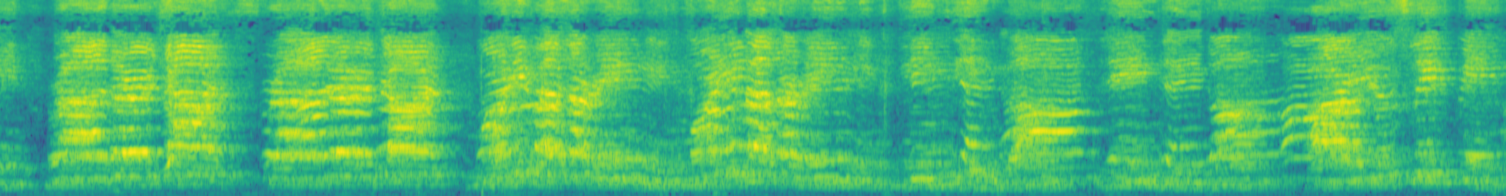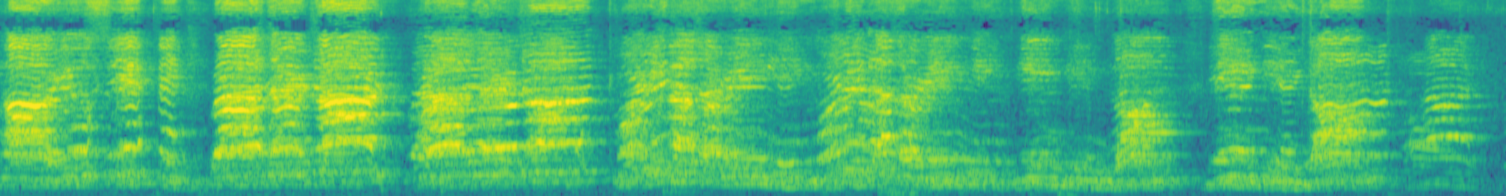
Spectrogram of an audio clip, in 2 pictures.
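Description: A group of children singing a song together, phrase after phrase.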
